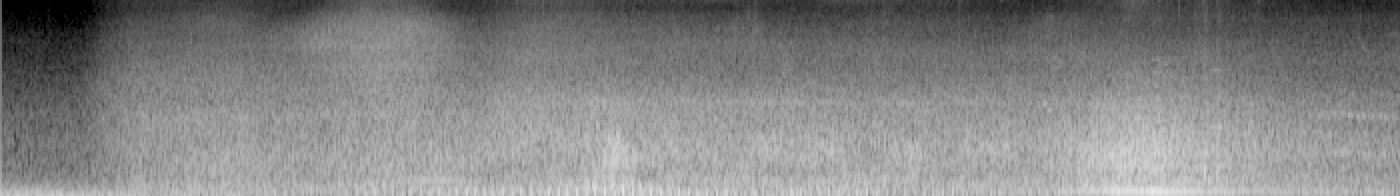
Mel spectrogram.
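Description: City street traffic: cars passing by over a steady background rush. One swells past about six seconds in, and another, with a low engine hum, passes near the end.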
